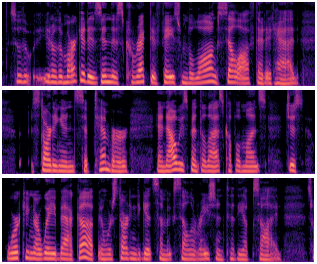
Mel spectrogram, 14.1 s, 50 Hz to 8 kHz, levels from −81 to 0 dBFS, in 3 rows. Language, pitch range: English, 170-195 Hz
